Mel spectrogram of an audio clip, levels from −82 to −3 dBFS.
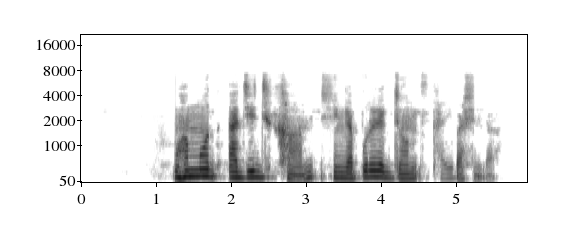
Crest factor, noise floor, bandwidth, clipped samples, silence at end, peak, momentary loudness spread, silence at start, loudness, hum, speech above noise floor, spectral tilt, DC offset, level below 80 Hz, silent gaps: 18 dB; -84 dBFS; 7.4 kHz; under 0.1%; 0.5 s; -4 dBFS; 18 LU; 1.25 s; -20 LUFS; none; 64 dB; -8 dB/octave; under 0.1%; -58 dBFS; none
